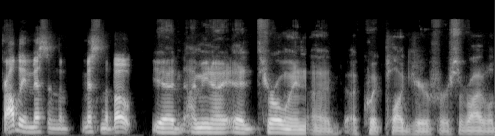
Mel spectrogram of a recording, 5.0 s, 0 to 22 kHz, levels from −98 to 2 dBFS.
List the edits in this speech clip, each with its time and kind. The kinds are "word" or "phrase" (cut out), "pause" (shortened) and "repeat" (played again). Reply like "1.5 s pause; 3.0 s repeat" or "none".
1.4 s pause; 2.6 s word; 3.1 s word; 3.8 s word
